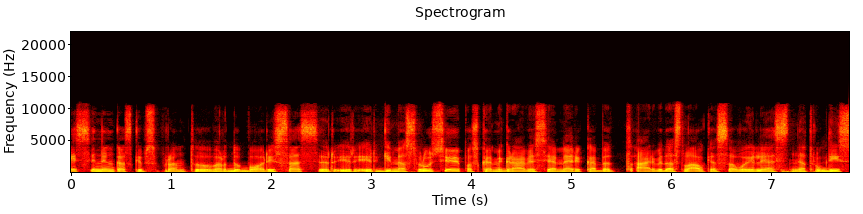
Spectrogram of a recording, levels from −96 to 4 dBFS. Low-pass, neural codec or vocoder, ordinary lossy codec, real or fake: 10.8 kHz; none; MP3, 96 kbps; real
